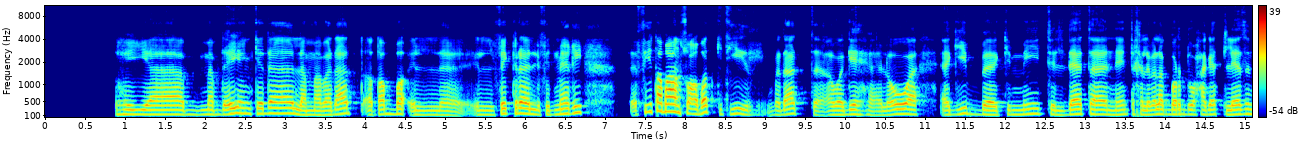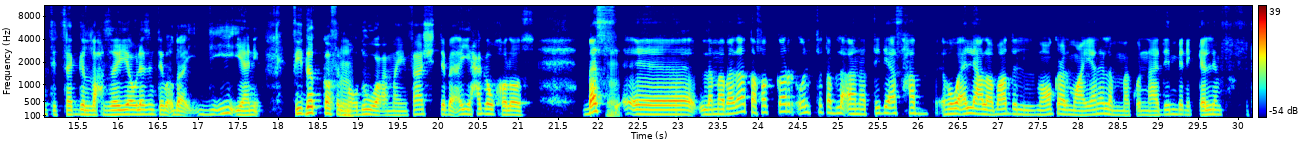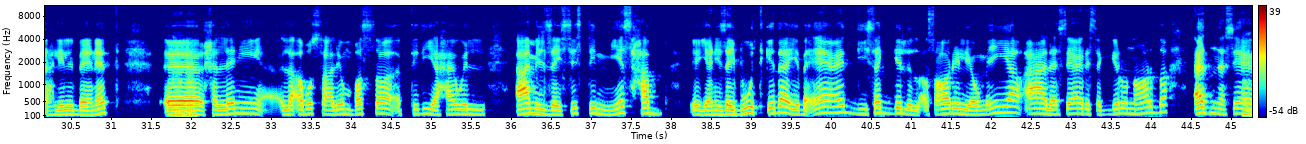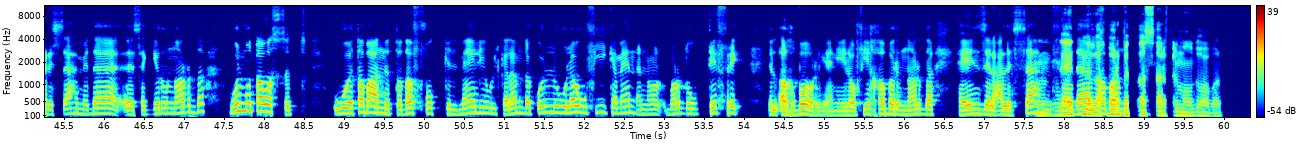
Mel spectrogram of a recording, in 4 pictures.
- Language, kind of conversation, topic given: Arabic, podcast, احكيلي عن مرة قابلت فيها حد ألهمك؟
- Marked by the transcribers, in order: in English: "الData"; in English: "سيستم"; in English: "Bot"; tapping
